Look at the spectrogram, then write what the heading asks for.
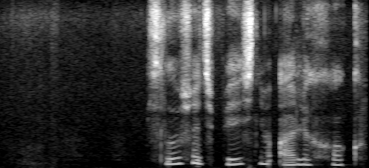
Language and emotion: Russian, neutral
